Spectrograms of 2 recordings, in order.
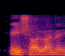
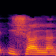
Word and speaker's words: انشاءالله: یعنی این انشاء اللهی که میگوییم، اولا درست بگیم تلفظشو، انشاءالله نگیم یا ایشالله نگیم. انشاءالله سه کلمه است، ان و شاء و الله، یعنی اگر خواست خدا باشد.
